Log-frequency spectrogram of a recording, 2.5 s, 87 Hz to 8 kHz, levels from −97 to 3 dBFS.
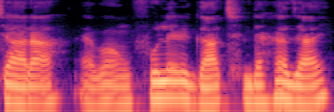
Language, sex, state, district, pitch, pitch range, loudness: Bengali, male, Tripura, West Tripura, 130 Hz, 125-140 Hz, -16 LUFS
